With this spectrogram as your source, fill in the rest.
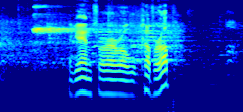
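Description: Young men shout during a game.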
